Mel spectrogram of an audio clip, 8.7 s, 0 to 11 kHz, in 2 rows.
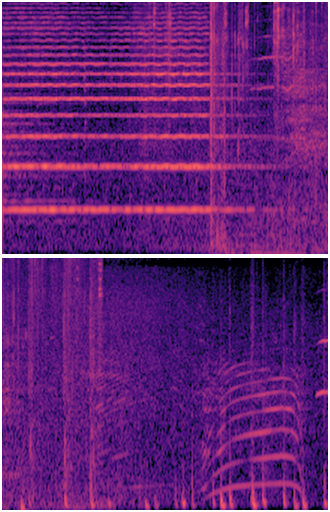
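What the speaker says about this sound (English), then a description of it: "Moo!" Cattle moo in the Western video game Red Dead Redemption 2, a long, drawn-out low that rises and falls near the end, with horse sounds and clopping hooves behind and sustained tones early on.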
